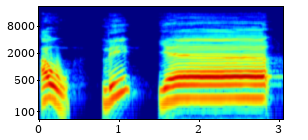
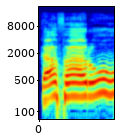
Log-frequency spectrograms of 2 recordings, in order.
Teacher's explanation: দিয়ে ওয়াও ধরবে, আউ লি ইয়া চার আলিফ টান, মধ্যে মুত্তাসিল, এটা হচ্ছে মধ্যে মুত্তাসিল চার আলিফ টান, আর এটা হচ্ছে মধ্যে মুনফাসিল তিন আলিফ টান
